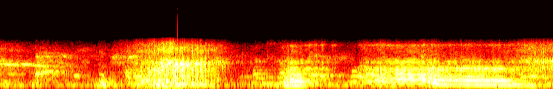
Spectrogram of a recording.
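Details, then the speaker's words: A sleeping person snoring badly: loud, rough, rattling breathing sounds with a drawn-out voiced groan, heavy snoring. "all right look JJ snoring his ass off yo got to cut the light on and catch him"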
